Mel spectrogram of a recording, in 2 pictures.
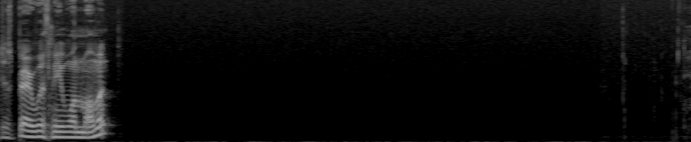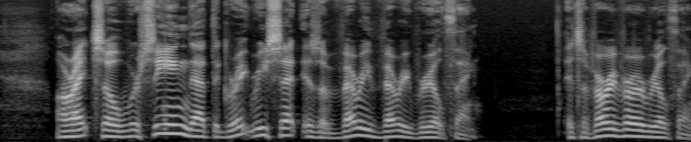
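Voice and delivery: voice giving out, losing voice. Going on with the talk after saying so: losing voice. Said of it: "I'm losing my voice".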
